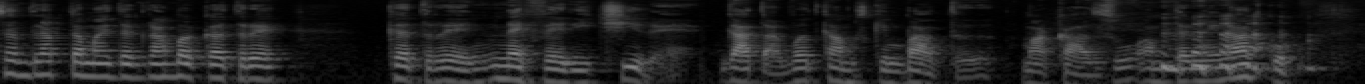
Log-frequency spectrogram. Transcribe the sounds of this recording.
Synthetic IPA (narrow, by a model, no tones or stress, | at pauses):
səɨnd̪ɾap̚t̪əmajd̪eɡɾabəkət̪ɾe̞ | kət̪ɾe̞ne̞fe̞ɾit͡ʃiɾḛɡat̪a̰vəd̪̚kəamskʲimbat̪makazuamt̪e̞rminat̪ku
